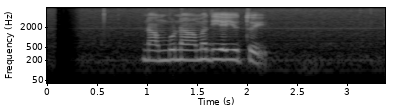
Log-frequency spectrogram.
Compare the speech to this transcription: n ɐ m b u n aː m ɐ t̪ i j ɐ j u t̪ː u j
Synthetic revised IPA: n ɐ m b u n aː m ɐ d̪ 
